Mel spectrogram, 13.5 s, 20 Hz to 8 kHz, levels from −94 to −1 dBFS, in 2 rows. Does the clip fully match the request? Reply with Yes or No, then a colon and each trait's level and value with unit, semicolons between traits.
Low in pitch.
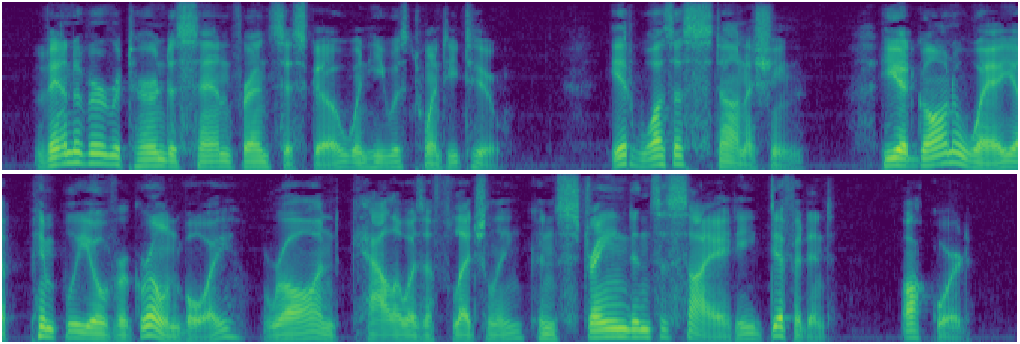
Yes: low, 100 Hz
